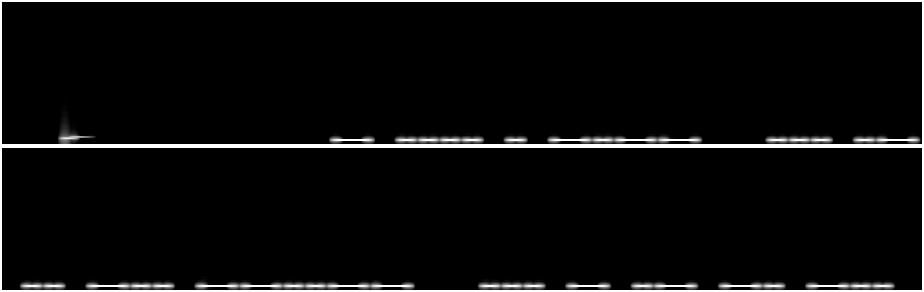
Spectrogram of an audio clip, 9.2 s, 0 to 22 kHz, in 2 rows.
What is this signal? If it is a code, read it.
Morse code, heard as a keyed tone, about 22 wpm, 700 Hz. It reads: THEY SAID, STAND
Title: Sentences from Top 1000 Words - Review Part 1 - 22wpm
